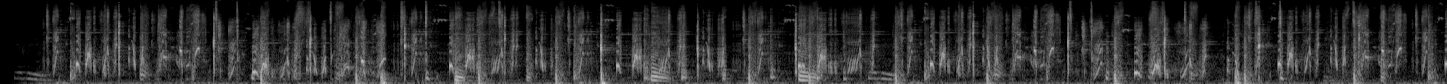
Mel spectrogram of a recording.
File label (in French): montage bruit chaussures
